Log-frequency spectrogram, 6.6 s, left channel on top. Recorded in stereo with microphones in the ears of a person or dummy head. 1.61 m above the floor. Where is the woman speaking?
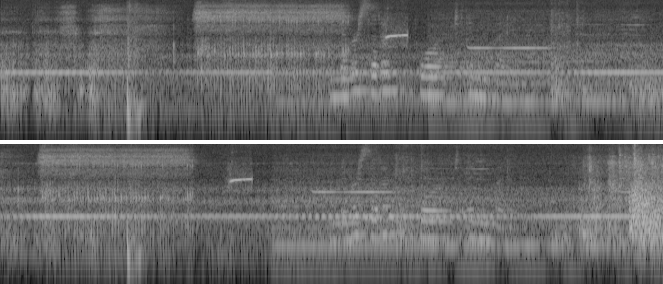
10° left (ahead or behind), 6 m.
